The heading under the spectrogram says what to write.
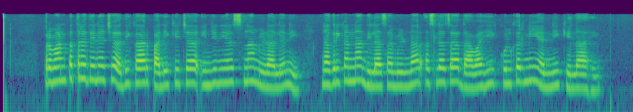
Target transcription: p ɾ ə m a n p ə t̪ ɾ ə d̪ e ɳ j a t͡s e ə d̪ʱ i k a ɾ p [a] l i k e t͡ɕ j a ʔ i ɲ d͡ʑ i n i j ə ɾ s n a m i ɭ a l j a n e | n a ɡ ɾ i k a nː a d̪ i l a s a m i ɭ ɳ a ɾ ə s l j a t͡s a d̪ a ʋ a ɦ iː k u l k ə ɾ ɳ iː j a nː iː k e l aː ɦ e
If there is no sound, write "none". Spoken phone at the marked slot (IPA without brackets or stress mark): a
